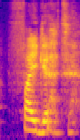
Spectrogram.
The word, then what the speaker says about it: fight: And fight, not fight. Okay. So the GH.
